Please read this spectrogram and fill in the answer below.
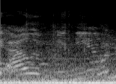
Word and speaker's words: aluminium: I never knew this, but I guess North Americans and Europeans spell and pronounce aluminum differently. You say aluminium, but you're adding an I. No, you guys drop an I.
